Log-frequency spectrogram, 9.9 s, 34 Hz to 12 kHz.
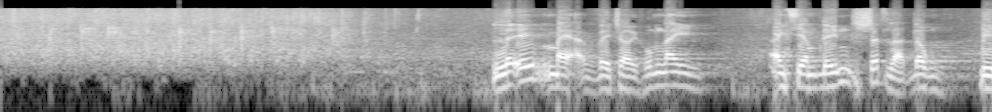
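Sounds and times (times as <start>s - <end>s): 
large crowd applauding loudly: 0.0s - 4.2s
speech: 4.9s - 7.1s, 7.7s - 9.9s.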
